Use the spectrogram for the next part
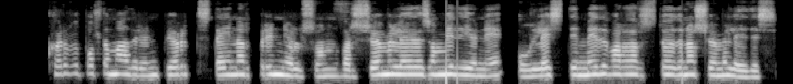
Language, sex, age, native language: Icelandic, female, 30-39, Icelandic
